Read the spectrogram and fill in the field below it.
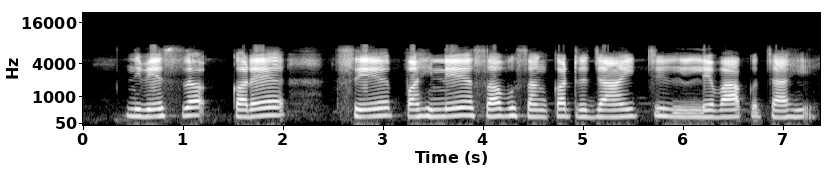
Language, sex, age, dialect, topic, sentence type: Maithili, female, 18-24, Southern/Standard, banking, statement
